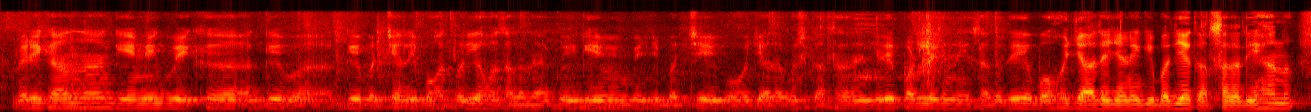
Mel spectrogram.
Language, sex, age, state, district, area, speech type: Punjabi, male, 30-45, Punjab, Shaheed Bhagat Singh Nagar, urban, spontaneous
